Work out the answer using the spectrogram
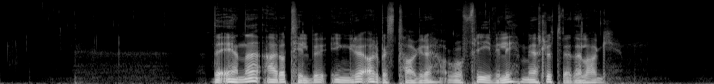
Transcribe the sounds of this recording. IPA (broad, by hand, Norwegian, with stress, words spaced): ˈdeː ˈeːnə ˈʔæːɾ ˈoː ˈtɪlˌbyː ˈʔʏŋɾə ˈɑɾbəˌstɑːɡəɾə ˈoː ˈɡoː ˈfɾiːˌʋɪlɪ ˈmeː ˈʃɭʉˌtʋeːdəˌɭɑːɡ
